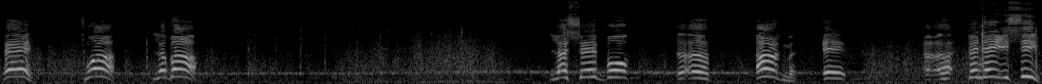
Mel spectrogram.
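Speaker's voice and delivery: very high, strained hailing shout in French; calling out afar. Acted. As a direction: holler haltingly across no man's land. Calling across no man's land.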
